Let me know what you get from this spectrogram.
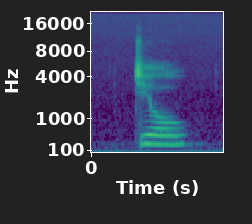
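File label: "jiu", Chinese, first tone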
